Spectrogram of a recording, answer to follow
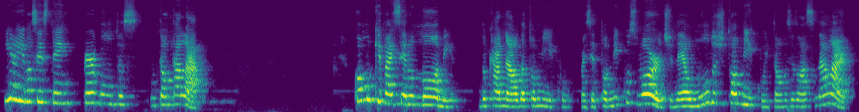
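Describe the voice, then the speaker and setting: A woman teacher with a Brazilian Portuguese accent speaks to young pupils in a fairly high voice. She talks patiently and goes through each task step by step. The sound comes from a camera mic in a room with noticeable echo. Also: unhurried. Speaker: primary school teacher. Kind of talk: recorded online class for children.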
